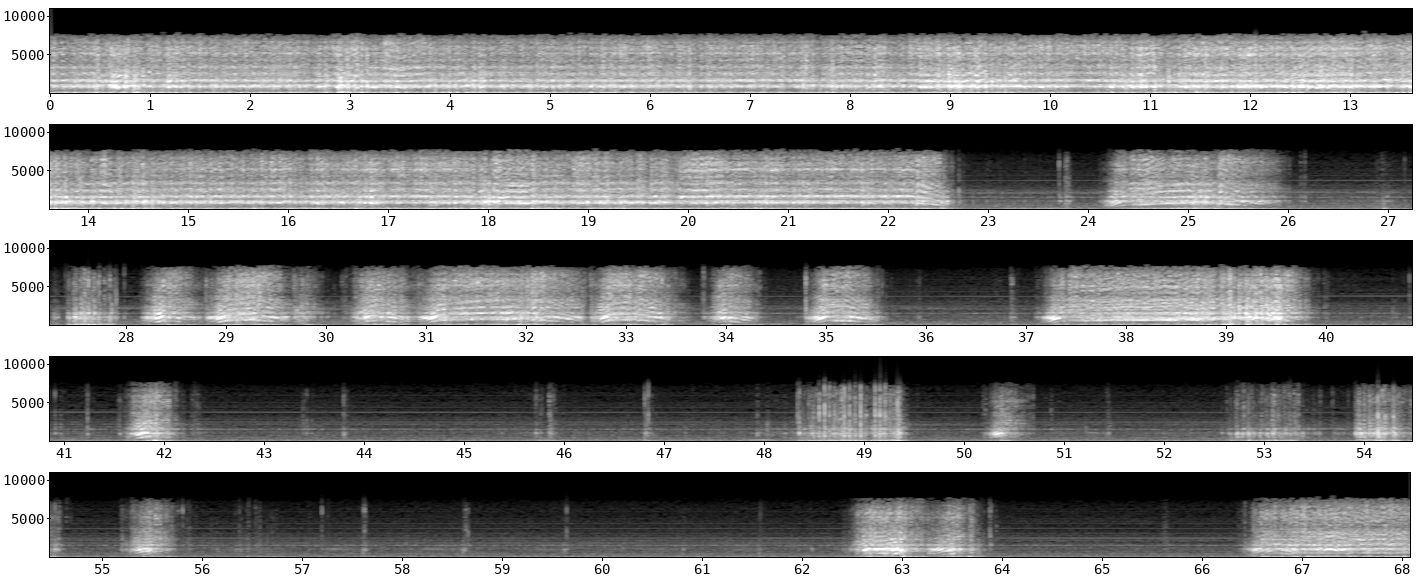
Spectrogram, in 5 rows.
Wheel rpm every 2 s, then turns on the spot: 230, 230, 230, 230, 230, 230, 220, 230, 230, 230, 230, 90, 90, 10, 70, 100, 100, 30, 40, 170, 10, 10, 0, 0, 10, 10, 10, 10, 0, 0, 0, 50, 10, 100.
22-24 34-36 40-44 48-50 52-54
